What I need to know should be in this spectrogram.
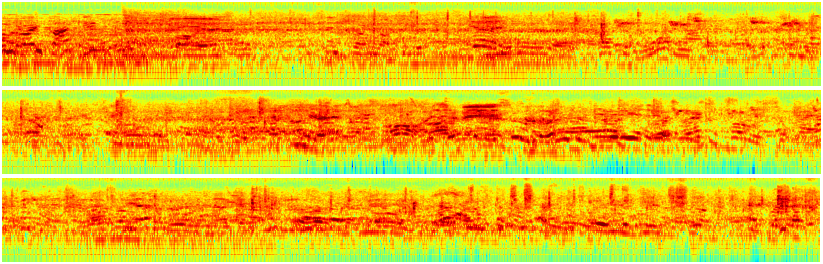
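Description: Many people talk and call out in a busy street.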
